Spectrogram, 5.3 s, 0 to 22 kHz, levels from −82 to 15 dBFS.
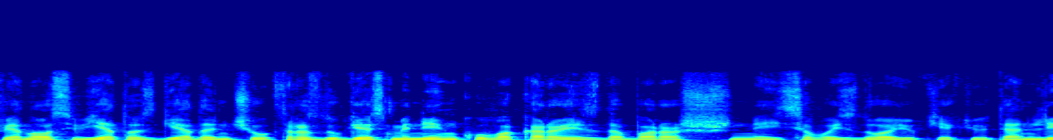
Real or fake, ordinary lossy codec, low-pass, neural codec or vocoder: real; MP3, 96 kbps; 10.8 kHz; none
